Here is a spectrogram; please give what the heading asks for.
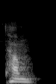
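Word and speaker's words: thumb: ठीक है, इसके बाद थम, थम कहते हैं अंगूठे को, जैसे अभी पीछे गुजरा थम पिन, तो वहां पर उसको भी थम पिन पढ़ा जाता है, थंब पिन ऐसा नहीं होता, थम पिन।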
